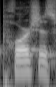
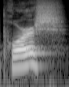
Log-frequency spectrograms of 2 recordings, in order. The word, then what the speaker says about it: Porsche: congratulations I don't like Porsche's front end I love Porsche or Porsche however you want to pronounce it their backends are fantastic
